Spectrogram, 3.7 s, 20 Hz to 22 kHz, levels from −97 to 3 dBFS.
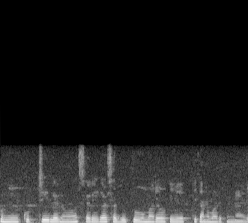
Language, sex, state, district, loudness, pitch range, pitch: Telugu, female, Andhra Pradesh, Guntur, -16 LUFS, 180-190 Hz, 185 Hz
